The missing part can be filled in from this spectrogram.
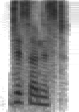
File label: "dishonest", Indian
